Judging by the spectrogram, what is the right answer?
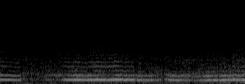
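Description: Honeybees buzz steadily close by, a sustained droning hum with a clear pitched tone that swells slightly and wavers, with no voices over it.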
